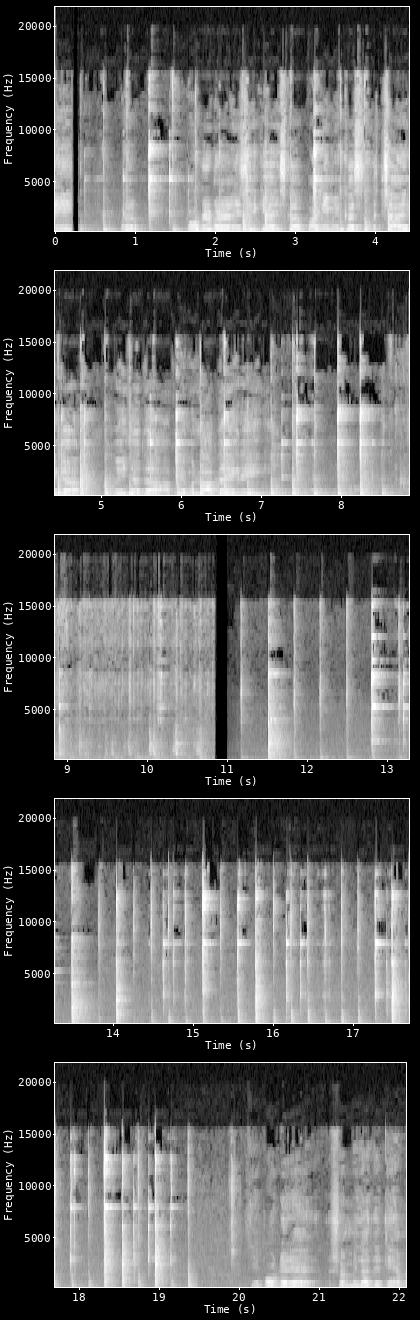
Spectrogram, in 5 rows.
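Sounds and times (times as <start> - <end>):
pestle pounding in a mortar: 0.3 - 19.5.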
